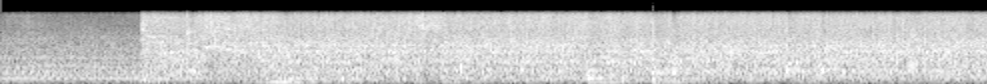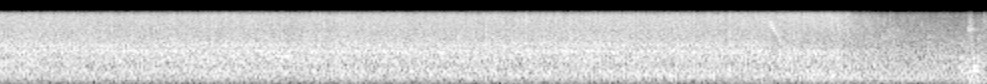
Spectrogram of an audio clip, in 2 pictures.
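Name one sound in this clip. Water gushes into plastic jugs in a steady rush.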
